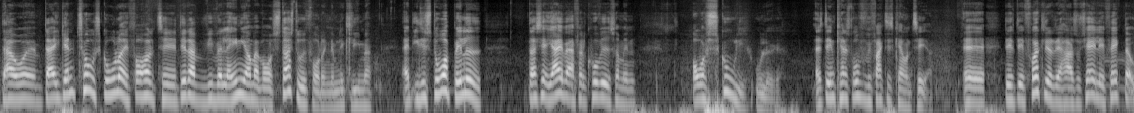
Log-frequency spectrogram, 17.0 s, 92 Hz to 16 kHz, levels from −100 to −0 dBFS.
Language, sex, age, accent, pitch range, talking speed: Danish, male, 30-49, native, 150-210 Hz, 185 wpm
